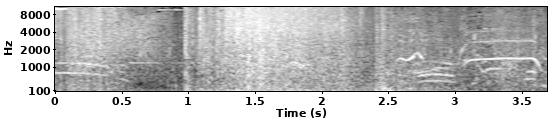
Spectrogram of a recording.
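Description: Gunshots ring out from a video game.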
